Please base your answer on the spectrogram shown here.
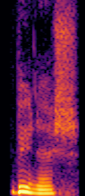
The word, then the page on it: evil: American English; IPA : /ˈiːvəl/; IPA : /ˈiːvɪl/; IPA : /ˈiːvil/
